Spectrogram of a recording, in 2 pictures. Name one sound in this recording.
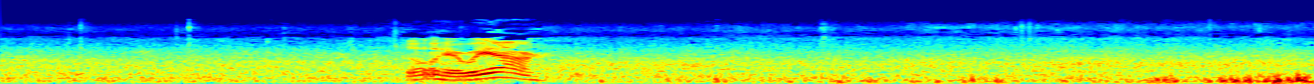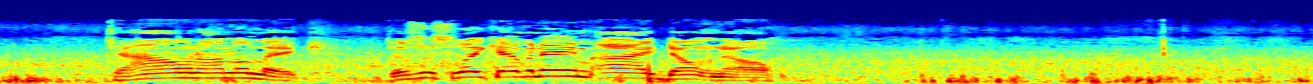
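Wind gusts rumble against the microphone outdoors.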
